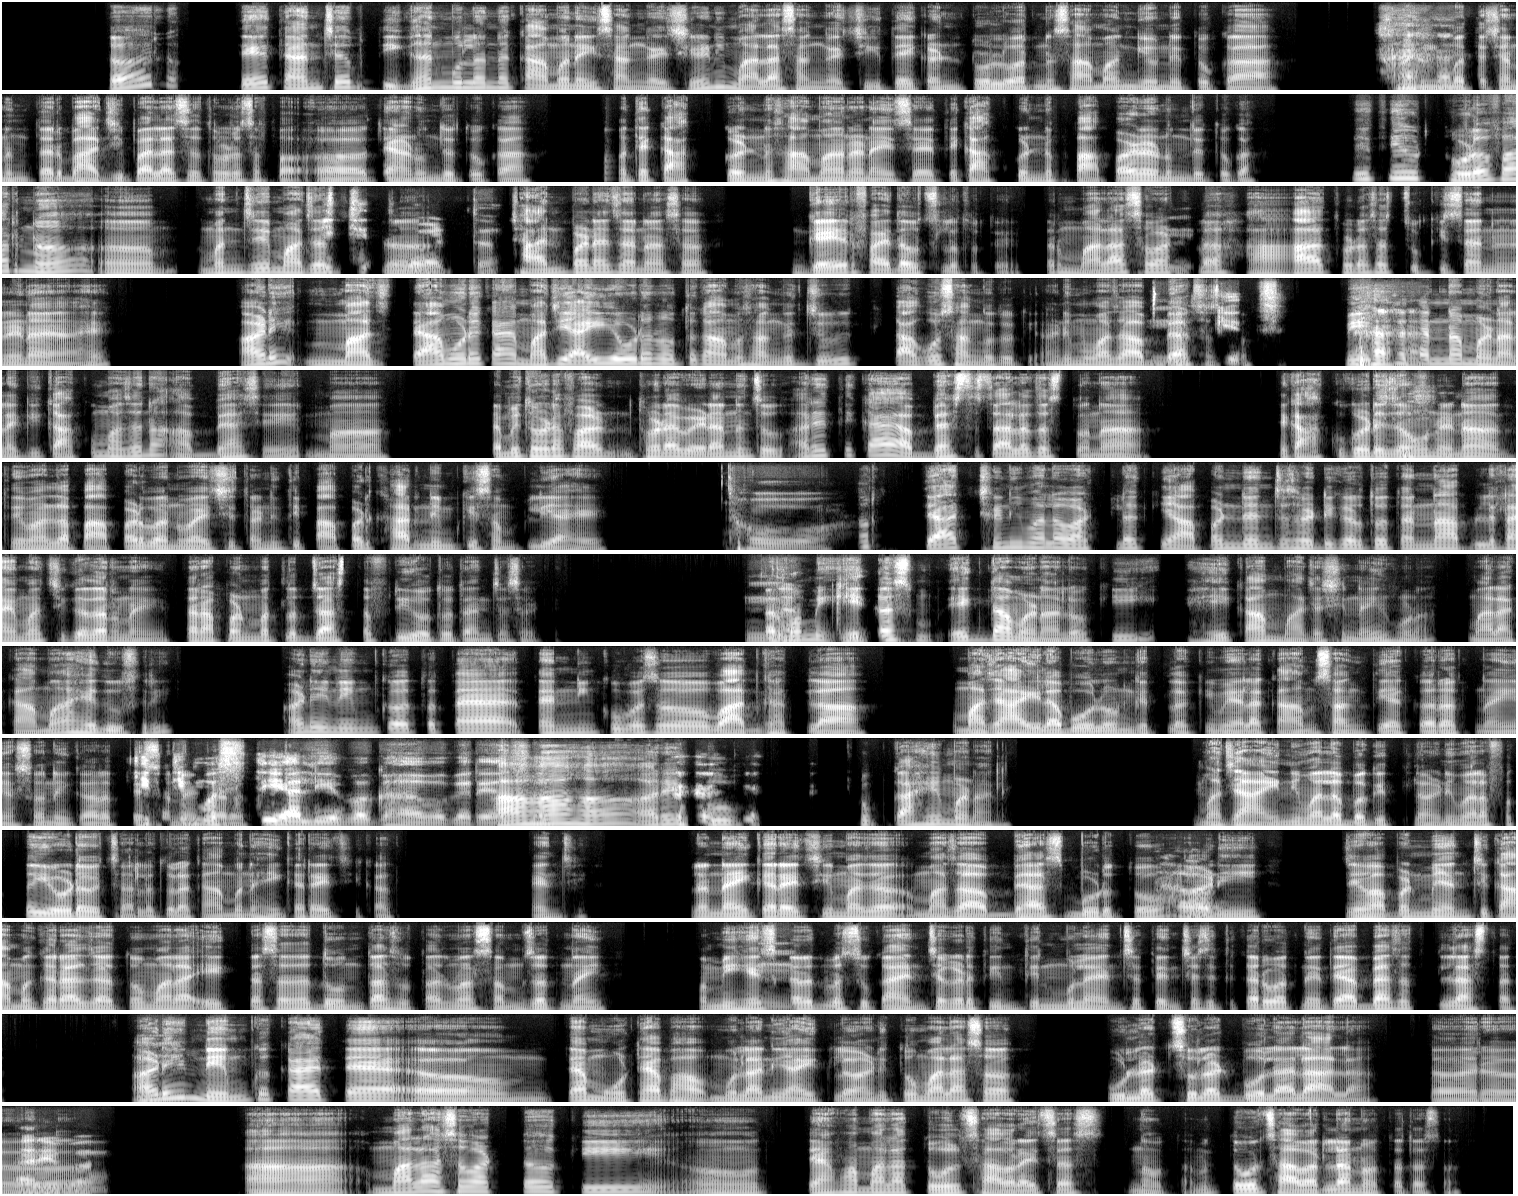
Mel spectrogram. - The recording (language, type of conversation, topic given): Marathi, podcast, लोकांना नकार देण्याची भीती दूर कशी करावी?
- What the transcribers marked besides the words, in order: chuckle; other noise; tapping; other background noise; chuckle; chuckle; chuckle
